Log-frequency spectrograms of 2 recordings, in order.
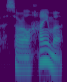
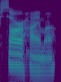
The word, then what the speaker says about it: Sar-Heima: in the werewolf captive sarlahima um or sarhaima uh actually i mispronounced that there's an l that doesn't belong because i'm not wearing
